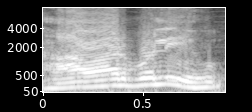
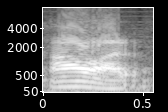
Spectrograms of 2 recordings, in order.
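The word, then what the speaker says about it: hour: অ্যান আওয়ার, এইচ এর উচ্চারণ, এইচ এর কোনো উচ্চারণ তোমরা এখানে কি পাচ্ছ না, সেই জন্য অ্যান আওয়ার হয়েছে, ঠিক আছে? আমরা কি অ্যান হাওয়ার বলি না, আমরা বলছি অ্যান আওয়ার, মানে আওয়ার অর্থাৎ আ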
